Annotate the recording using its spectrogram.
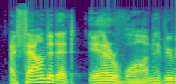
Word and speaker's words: Erewhon: It's spelled really weird, but everyone pronounces it Erewhon.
